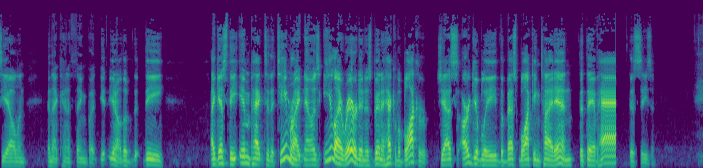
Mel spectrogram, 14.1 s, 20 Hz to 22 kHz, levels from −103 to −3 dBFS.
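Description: At 12.12 s, right after "end that they have", the speech gives way to a system hang loop lasting until 12.32 s. The machine stalled while the audio hardware kept replaying its ring buffer, so one 40 ms slice of sound repeats exactly five times, a harsh 25 Hz rattle replacing about a fifth of a second of speech. Packet-loss concealment would fade or vary its stand-in, but here every copy is identical.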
